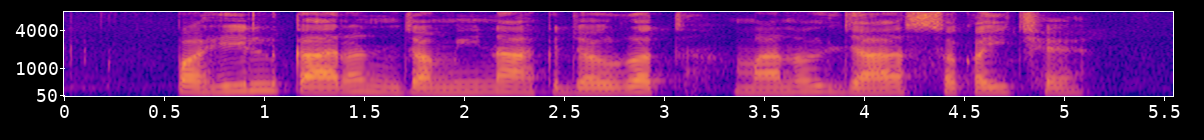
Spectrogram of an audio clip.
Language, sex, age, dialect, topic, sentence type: Maithili, male, 18-24, Bajjika, agriculture, statement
